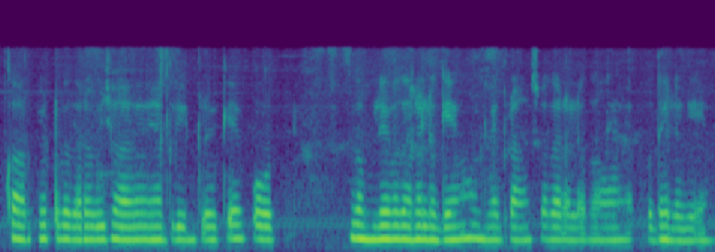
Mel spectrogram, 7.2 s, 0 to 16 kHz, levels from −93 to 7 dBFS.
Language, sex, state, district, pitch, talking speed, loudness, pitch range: Hindi, female, Chhattisgarh, Raipur, 190 Hz, 190 wpm, -17 LUFS, 185-195 Hz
